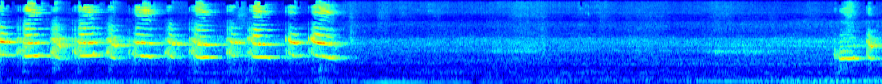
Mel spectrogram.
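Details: Indoor cockatiel gives a steady series of about ten shrill, squeaky chirps in under three seconds, then a pause and another short squeak at the end, over faint low room hum.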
